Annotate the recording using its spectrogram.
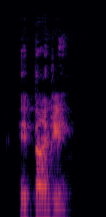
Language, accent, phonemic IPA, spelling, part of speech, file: French, France, /e.pɛ̃.ɡle/, épinglé, verb, LL-Q150 (fra)-épinglé.wav
- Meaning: past participle of épingler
